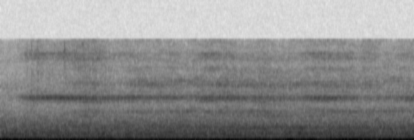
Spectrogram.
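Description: Quiet room tone: a steady low hum with faint high-pitched whines that begin shortly after the start.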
